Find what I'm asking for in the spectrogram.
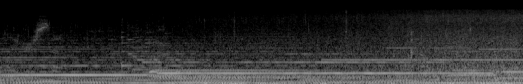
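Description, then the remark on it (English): Bubbling river water runs in a steady, continuous wash of rushing, trickling noise, with soft sustained tones humming underneath; no one speaks. The rivers are in a forest, with the water off in the distance. “You hear the hypnotic sounds of the bubbling of the rivers.”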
